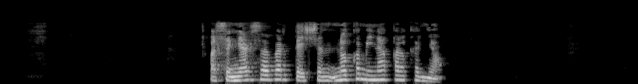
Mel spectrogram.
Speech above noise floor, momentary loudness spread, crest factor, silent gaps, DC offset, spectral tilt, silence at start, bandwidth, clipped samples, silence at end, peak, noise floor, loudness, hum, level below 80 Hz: 63 dB; 7 LU; 20 dB; none; under 0.1%; -4.5 dB/octave; 2.1 s; 7.8 kHz; under 0.1%; 1.95 s; 0 dBFS; -80 dBFS; -18 LUFS; none; -60 dBFS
